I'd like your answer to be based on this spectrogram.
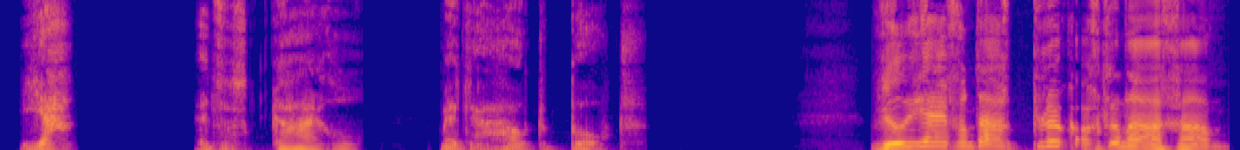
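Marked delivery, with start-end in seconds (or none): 4.3-6.1 high, raised calling voice; shouting. A narrator's reading. Meneer Pen asks flying Karel to follow Pluk, shouting. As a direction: call up to someone overhead. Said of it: "schreeuwde meneer Pen".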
